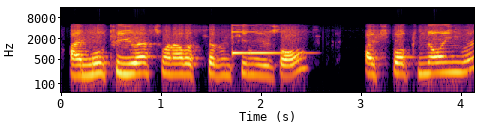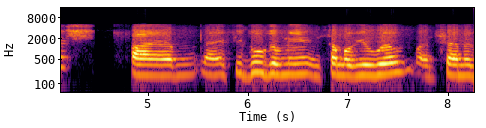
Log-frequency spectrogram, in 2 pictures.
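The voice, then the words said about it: Turkish accent. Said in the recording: “accent that some of you may be detecting is not the California accent. I'm Turkish.”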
